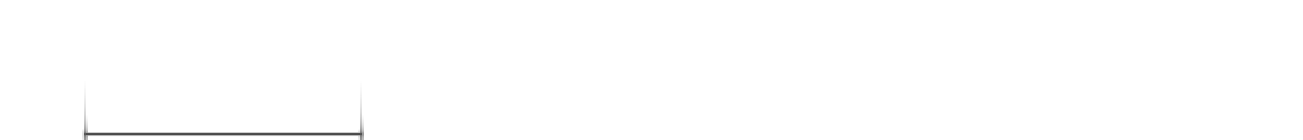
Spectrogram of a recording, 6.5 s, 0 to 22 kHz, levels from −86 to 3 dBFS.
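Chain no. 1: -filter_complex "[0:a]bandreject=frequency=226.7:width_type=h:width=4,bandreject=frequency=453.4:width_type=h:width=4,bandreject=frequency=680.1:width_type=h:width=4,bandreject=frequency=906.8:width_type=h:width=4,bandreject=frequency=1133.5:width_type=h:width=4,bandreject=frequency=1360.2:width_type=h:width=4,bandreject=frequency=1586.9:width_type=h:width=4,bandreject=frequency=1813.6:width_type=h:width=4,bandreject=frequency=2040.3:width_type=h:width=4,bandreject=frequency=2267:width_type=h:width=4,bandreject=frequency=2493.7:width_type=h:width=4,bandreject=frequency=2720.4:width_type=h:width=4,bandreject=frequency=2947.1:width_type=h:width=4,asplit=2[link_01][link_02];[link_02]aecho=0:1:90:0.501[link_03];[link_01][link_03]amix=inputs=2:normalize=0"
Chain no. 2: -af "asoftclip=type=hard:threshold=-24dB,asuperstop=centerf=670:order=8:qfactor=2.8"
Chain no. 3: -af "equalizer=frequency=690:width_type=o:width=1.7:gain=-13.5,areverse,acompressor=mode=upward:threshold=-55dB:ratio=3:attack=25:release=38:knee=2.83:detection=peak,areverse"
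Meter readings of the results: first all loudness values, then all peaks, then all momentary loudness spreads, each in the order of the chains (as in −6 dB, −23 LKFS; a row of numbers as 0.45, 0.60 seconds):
−23.0, −27.0, −36.0 LKFS; −19.0, −22.0, −29.0 dBFS; 7, 6, 6 LU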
